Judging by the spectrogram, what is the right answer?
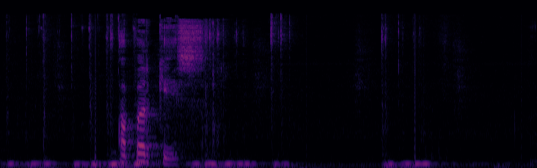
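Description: Typing Java code on a computer keyboard, with a scatter of soft, close key clicks and taps between and under a man's speech.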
